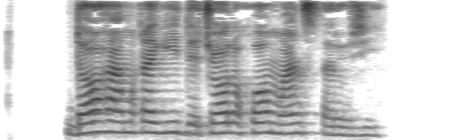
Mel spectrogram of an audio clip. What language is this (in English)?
Pashto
